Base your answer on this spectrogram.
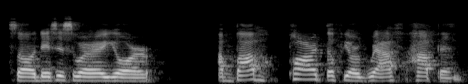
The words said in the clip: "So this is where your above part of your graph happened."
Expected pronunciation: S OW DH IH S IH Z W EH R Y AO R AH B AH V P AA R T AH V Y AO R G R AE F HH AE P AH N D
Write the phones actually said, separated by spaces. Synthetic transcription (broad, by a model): S OW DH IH S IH S W EH R Y AO R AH B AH B P AA R T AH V Y AO R G R AE F HH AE P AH N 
